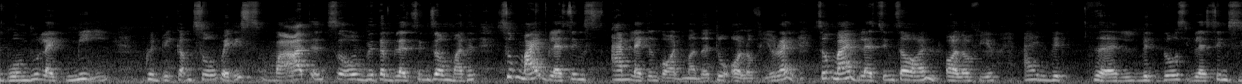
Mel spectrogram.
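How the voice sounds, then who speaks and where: An older woman with an Indian accent who recites a poem and then tells a chatty, animated personal story, laughing often and filling pauses with "uh" and "you know.". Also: mid-range voice, a little hiss or hum. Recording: echoey room with faint ambience.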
